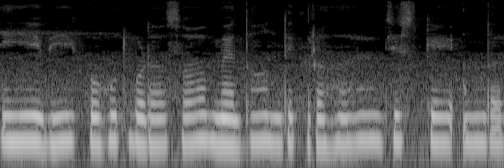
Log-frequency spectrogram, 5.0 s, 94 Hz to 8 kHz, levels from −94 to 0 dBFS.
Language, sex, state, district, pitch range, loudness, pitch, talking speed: Hindi, female, Bihar, Kishanganj, 180-190 Hz, -30 LUFS, 180 Hz, 155 wpm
